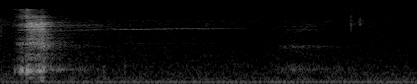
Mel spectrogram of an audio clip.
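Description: A single short breathy huff from a person close to the microphone, just after the start, then a quiet background with a steady low hum.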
